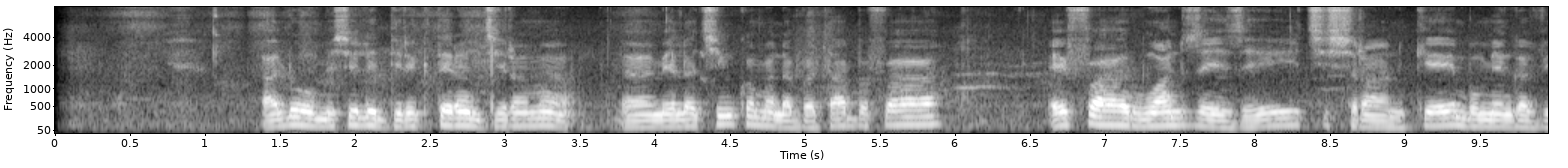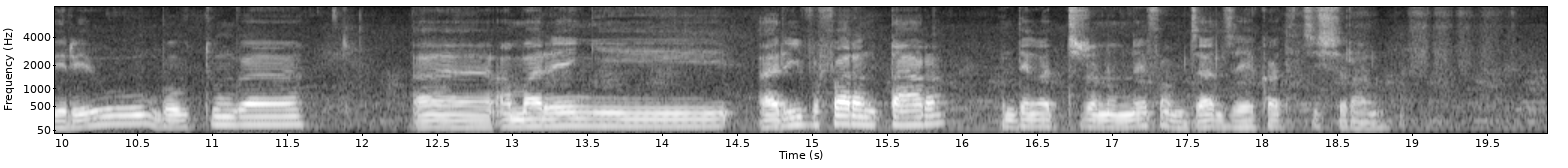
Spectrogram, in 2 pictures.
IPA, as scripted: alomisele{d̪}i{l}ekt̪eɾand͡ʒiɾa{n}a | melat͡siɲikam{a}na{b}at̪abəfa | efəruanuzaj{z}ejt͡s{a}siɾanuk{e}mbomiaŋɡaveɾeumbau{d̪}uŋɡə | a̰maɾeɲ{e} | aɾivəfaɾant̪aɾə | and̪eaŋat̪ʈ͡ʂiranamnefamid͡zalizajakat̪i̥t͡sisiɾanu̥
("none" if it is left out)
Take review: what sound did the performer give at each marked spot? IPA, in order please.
d̪, ɾ, m, a, b, z, i, e, t̪, i

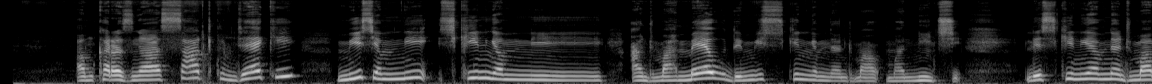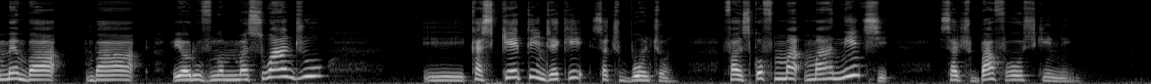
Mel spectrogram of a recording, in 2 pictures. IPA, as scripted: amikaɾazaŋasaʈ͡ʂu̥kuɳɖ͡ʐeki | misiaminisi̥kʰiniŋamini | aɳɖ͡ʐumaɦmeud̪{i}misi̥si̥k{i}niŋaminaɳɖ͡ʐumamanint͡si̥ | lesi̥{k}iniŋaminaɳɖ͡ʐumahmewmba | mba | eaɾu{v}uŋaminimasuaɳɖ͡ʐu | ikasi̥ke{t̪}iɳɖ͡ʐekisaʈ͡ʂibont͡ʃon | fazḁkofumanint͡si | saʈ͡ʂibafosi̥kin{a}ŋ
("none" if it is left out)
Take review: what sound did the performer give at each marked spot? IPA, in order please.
e, i, k, v, t̪, i

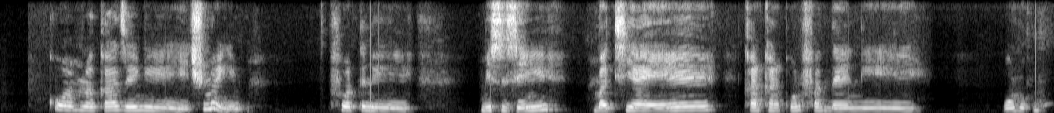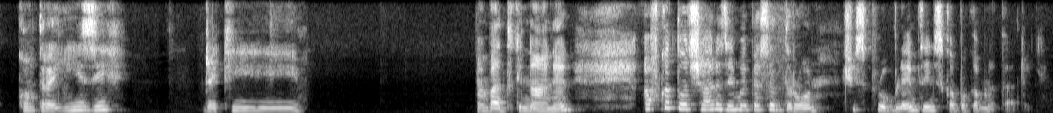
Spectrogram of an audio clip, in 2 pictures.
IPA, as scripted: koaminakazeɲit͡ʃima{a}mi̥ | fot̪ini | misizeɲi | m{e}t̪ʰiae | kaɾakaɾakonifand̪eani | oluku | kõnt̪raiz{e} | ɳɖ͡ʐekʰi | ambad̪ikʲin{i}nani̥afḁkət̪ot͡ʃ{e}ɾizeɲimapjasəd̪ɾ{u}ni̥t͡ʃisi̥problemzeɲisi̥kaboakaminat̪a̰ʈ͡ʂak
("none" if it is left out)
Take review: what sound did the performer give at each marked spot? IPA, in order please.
i, a, i, a, a, o

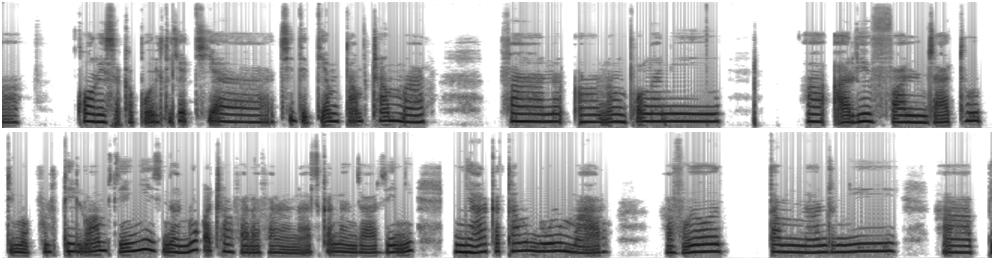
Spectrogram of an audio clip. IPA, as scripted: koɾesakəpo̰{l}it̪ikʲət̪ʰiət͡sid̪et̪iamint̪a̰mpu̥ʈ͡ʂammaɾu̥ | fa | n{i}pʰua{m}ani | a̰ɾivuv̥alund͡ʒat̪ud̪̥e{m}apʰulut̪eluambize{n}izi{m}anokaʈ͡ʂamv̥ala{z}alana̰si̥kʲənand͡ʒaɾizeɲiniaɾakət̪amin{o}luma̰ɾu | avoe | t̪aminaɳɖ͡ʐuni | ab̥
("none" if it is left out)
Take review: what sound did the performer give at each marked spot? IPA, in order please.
l, a, ŋ, m, ɲ, n, v, u

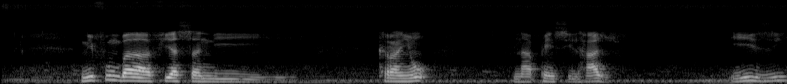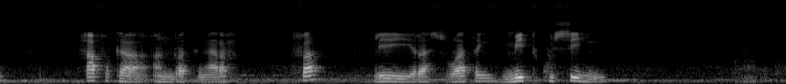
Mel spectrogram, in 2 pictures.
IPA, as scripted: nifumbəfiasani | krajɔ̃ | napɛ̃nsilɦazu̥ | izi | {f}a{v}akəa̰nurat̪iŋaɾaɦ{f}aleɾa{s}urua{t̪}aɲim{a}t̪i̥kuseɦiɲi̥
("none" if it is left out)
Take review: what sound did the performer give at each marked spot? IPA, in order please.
h, f, f, s, t̪, e

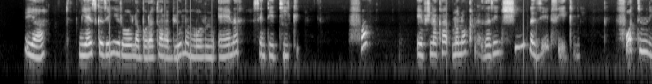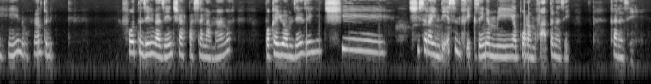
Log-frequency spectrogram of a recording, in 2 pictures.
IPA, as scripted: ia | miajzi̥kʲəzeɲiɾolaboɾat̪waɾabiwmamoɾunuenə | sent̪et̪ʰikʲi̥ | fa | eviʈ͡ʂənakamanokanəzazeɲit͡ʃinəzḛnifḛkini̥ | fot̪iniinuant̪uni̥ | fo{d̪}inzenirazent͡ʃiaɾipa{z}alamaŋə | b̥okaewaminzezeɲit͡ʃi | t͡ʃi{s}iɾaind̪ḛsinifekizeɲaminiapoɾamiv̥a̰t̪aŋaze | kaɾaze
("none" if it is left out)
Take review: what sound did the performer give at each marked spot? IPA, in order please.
t̪, s, s

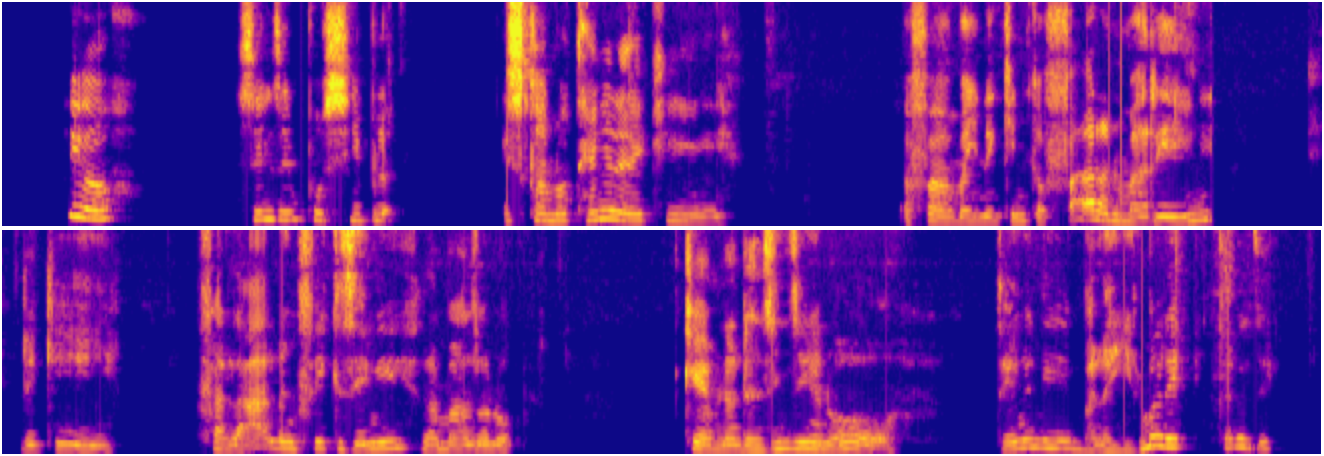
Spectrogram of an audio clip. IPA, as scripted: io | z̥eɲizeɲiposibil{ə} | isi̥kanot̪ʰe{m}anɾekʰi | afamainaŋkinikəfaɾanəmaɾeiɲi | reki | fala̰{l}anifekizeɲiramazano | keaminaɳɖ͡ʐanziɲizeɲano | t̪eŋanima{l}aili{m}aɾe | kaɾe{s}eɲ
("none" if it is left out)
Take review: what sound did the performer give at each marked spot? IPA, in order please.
ə, ŋ, l, l, m, z

